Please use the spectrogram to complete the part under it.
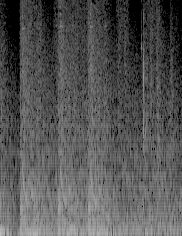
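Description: Gunfire in Mass Effect Legendary Edition: a dense burst of shots hitting foliage, with rapid, fairly loud sharp cracks repeating over a couple of seconds and a brighter impact near the end.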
